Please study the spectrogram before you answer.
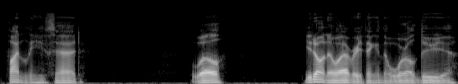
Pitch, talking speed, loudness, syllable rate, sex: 85 Hz, 170 wpm, -20 LUFS, 6.5 syllables/s, male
